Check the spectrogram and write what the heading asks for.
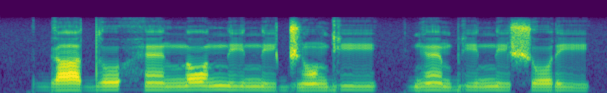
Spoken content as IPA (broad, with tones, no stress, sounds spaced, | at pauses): ɡ a˧ d o˦ h ɛ̃˧ n ɔ˦ n i˧ n i˨ d͡ʒ ɔ̃˨˦ ɡ i˦˨ | ɡ ɛ̃˧ b i˧ n i˨ ʃ o˧ ɾ i˨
